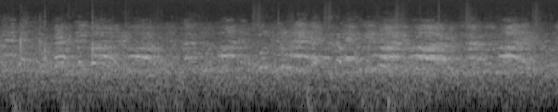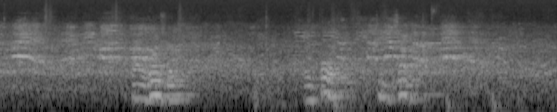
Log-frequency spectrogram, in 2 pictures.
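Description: A large crowd cheers and murmurs in an echoing gym.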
